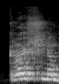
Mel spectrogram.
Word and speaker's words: कृष्ण: हो कर के और कोई बोलता है नहीं कृष्ण होगा कृष्ण राम होगा रामा नहीं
